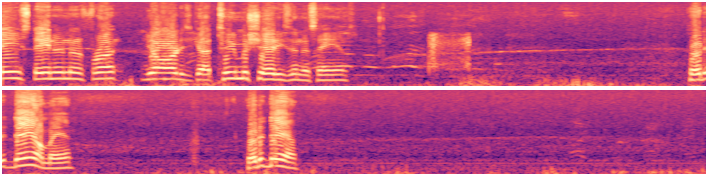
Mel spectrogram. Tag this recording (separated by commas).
outside, urban or man-made, Speech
